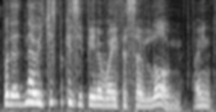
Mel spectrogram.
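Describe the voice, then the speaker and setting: A man's voice: sits high, animated, quick pace, a little mellow. A teenage boy, commenting on his gameplay with a lot of hesitation and polite, old-fashioned turns of phrase. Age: teens. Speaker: gaming channel host.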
